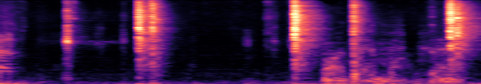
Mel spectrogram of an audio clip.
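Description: A small box lid snaps open and shut several times, about six crisp, bright clicks in an uneven rhythm with short quiet gaps between them and no talking.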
